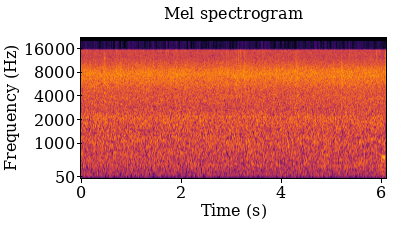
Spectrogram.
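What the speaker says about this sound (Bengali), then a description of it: "আজকে দেখেন বৃষ্টি কেমন বৃষ্টি শুরু হয়েছে, তার সাথে সাথে শিলও পড়তেছে" Heavy rain mixed with falling hail makes a dense, loud, unbroken hiss that holds steady throughout with no voices.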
